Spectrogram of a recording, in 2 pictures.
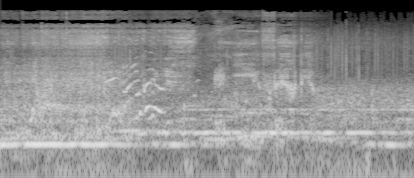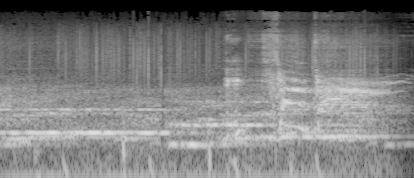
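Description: A home dishwasher runs steadily in the background, with sloshing, spraying water over a low motor hum and a few faint tonal whines, continuous and fairly loud throughout.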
